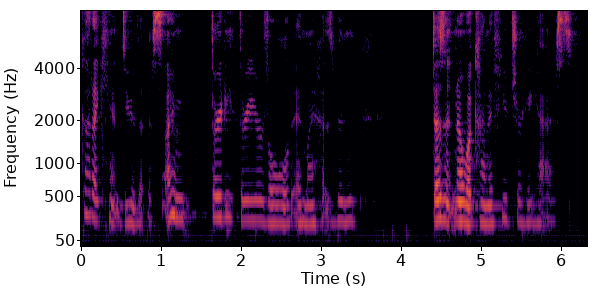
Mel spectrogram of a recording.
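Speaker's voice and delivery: ordinary talk, nothing marked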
